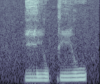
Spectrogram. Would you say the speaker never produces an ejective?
yes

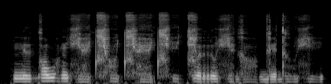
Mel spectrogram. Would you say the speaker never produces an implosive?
yes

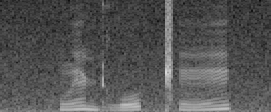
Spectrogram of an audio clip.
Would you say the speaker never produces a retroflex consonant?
no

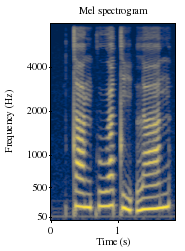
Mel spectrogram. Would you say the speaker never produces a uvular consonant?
yes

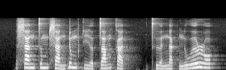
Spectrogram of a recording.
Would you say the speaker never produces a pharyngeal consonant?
yes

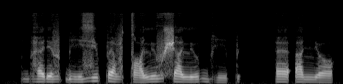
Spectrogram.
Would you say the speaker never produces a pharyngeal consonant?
yes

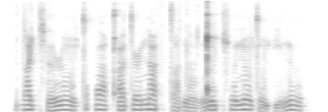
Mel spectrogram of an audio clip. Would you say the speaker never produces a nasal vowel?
no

